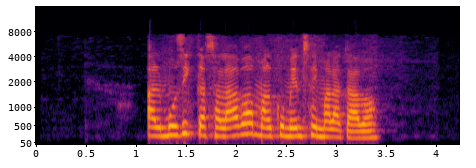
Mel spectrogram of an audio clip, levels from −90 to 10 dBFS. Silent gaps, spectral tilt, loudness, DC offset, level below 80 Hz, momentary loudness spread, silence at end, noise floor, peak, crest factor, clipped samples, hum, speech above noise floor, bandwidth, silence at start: none; -5 dB/octave; -12 LUFS; under 0.1%; -56 dBFS; 5 LU; 0.8 s; -62 dBFS; 0 dBFS; 14 dB; under 0.1%; none; 52 dB; 7.8 kHz; 1.1 s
